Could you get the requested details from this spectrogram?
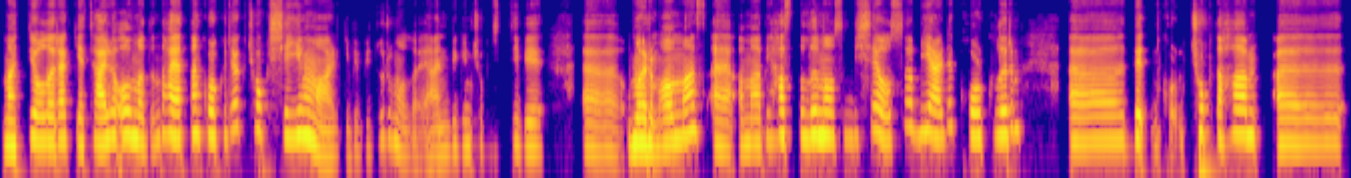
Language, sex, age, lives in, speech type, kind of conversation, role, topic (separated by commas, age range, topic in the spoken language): Turkish, female, 25-29, Germany, conversation, advice, user, Hedefime ulaşırken sonuçları abartmadan ya da küçümsemeden nasıl dengede kalabilirim?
